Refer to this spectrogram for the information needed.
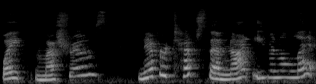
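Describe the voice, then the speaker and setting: Put-on character voice from a woman, pitched extremely high, delivered fairly slowly. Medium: read story. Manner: calm, measured.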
